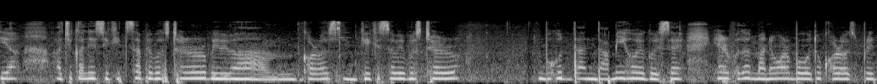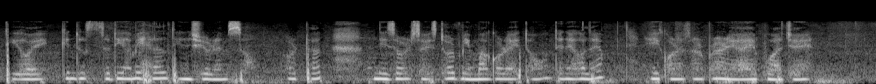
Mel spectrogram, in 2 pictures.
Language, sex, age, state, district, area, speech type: Assamese, female, 30-45, Assam, Goalpara, urban, spontaneous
